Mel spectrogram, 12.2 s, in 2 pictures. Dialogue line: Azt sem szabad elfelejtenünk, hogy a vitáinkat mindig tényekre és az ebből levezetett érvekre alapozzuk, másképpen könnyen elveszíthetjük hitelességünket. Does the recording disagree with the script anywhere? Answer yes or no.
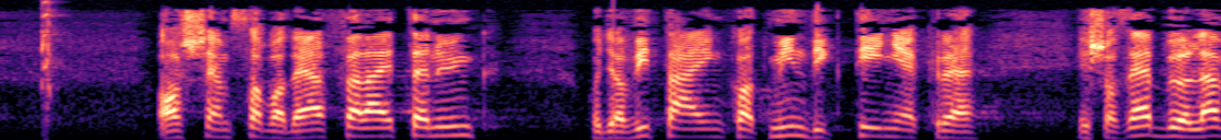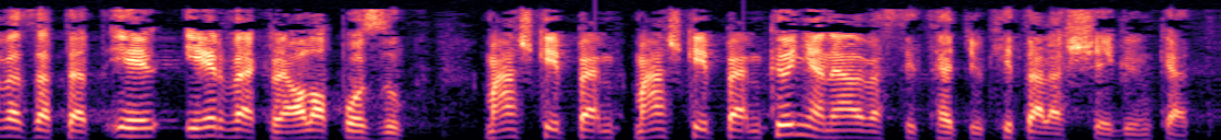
yes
